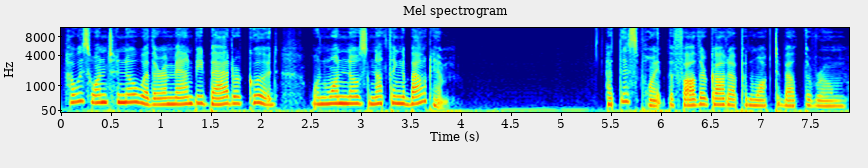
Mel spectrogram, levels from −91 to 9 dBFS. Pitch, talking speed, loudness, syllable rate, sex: 220 Hz, 230 wpm, -17 LUFS, 6.2 syllables/s, female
